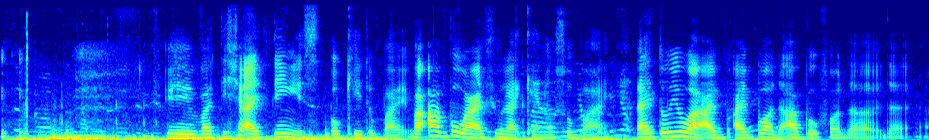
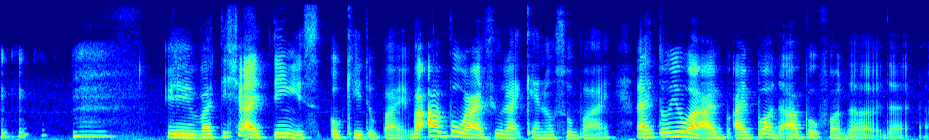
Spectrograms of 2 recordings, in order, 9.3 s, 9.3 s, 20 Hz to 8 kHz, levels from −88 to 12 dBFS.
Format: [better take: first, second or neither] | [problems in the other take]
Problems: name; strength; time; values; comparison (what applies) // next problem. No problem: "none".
second | background sound (Wind); 5 dB above the speech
